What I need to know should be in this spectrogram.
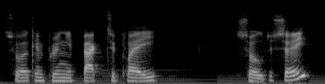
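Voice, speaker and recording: Woman, smooth low voice. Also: fairly bright tone, soft background music. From Finland. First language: Finnish. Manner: chatty and unhurried, with frequent fillers. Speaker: crochet livestream host. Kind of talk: casual live crafting chat.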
